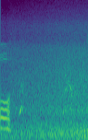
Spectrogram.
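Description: Rushing water at Soi Sawan waterfall in a Thai national park, a steady broad roar heard up close, with a brief voice at the start.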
